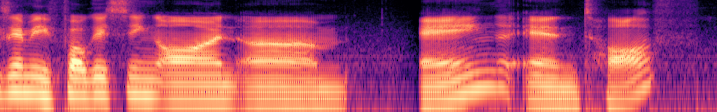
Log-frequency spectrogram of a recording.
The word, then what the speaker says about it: Aang: It looks like, I don't know, but it is with Aang, so obviously it's not it's not brand new. You're pronouncing his name wrong. It's pronounced Aang. Yeah, according to M. Night Shyamalan.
